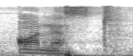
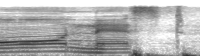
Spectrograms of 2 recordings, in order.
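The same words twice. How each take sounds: First: ऑनेस्ट said with no h sound; silent h. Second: ऑनेस्ट said clearly with the h left out; silent h. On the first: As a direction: start ऑनेस्ट straight on the vowel. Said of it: "ऐसा ही पढ़ा जाता है". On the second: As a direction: open ऑनेस्ट on the vowel, no h. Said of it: "तो ये कैसे पढ़ा जाता है". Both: Shown as a demonstration.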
